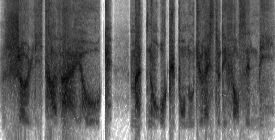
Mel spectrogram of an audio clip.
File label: MOP UP, french; Battle Engine Aquila; XBOX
